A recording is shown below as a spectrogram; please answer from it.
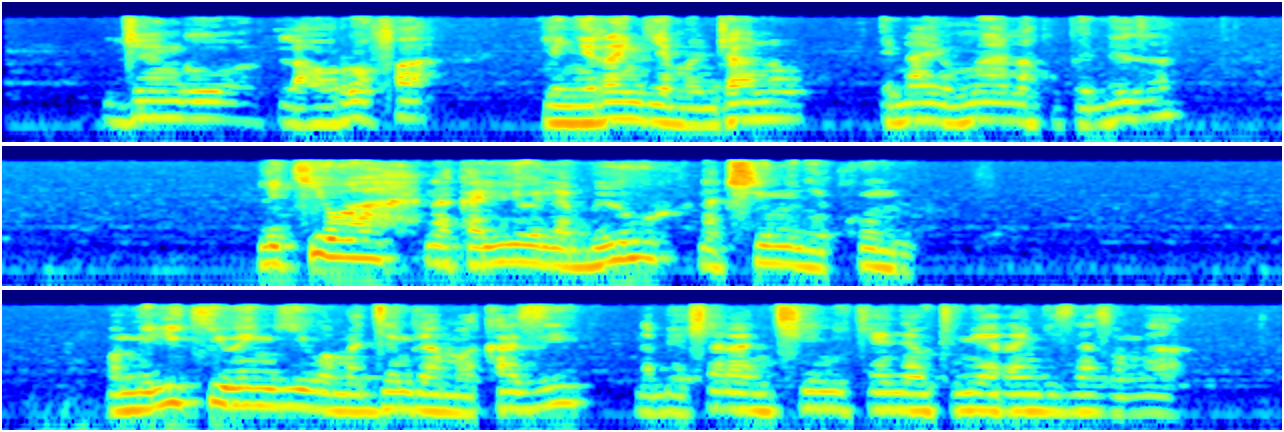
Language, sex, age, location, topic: Swahili, male, 18-24, Nairobi, finance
